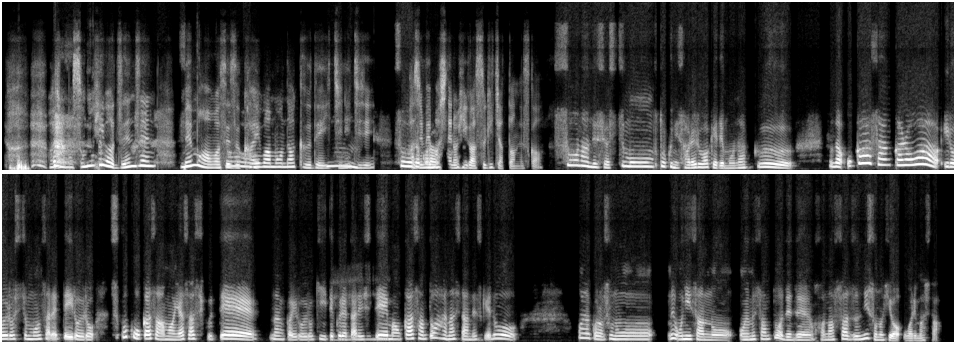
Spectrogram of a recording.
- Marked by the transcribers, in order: laugh
- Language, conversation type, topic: Japanese, podcast, 義理の家族とはどのように付き合うのがよいと思いますか？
